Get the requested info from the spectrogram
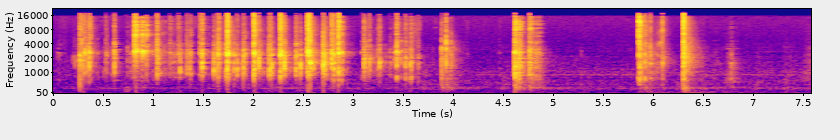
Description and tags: opening mono
i opened a tin
open, sound, tin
